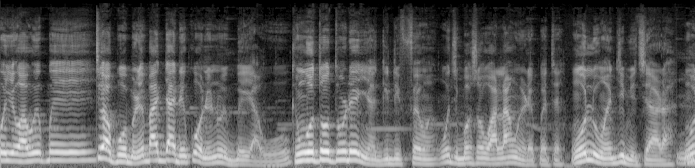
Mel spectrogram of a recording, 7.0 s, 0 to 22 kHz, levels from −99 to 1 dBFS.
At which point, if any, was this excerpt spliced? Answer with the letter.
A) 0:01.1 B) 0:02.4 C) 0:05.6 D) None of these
C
